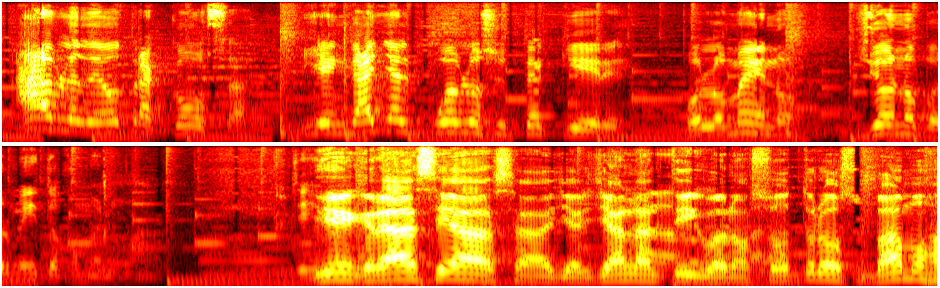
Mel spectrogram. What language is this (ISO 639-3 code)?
spa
